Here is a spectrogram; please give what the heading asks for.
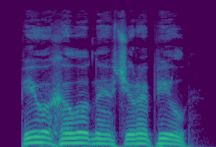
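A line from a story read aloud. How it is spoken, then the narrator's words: Deliberately hoarse grumble. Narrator (Russian): буркнул я, стараясь, чтобы голос звучал хрипло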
